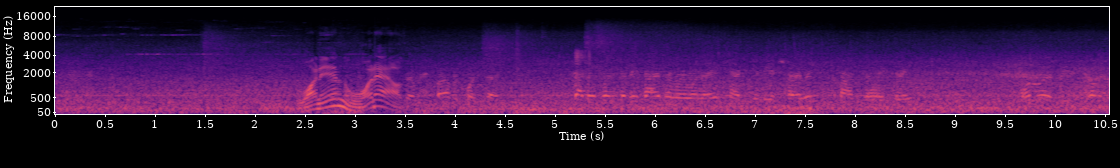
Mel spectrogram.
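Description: A jet engine hums steadily in the distance.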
